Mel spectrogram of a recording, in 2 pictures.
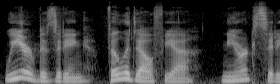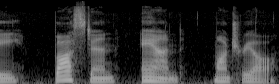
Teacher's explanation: we raise our pitch after the first item and each following item. Then drop the pitch at the end of the list.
